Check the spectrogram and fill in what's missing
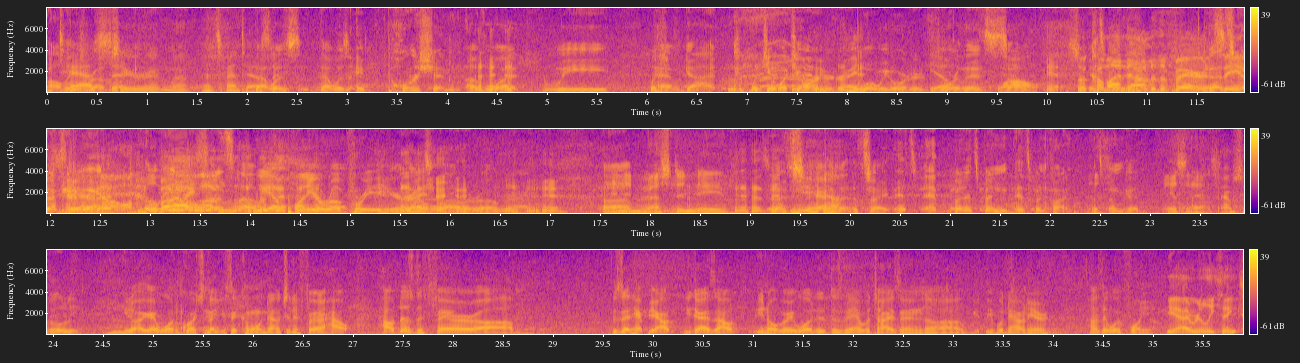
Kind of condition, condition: setting, busy venue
